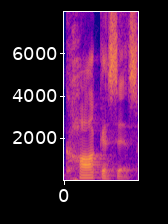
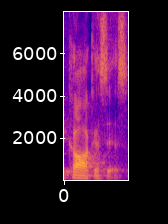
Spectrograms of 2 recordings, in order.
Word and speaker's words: Caucasus: ethnically interesting part of the world called the Caucasus or Caucasus, depending on your pronunciation. In Russian, it's also called the Kavkaz. So I know people roast me for my pronunciation of this region. I say Caucasus, so we're all going to have to deal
